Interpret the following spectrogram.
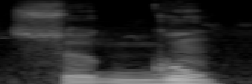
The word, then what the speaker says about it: second: Le second, pay attention, it's written second, but we pronounce it second, g.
